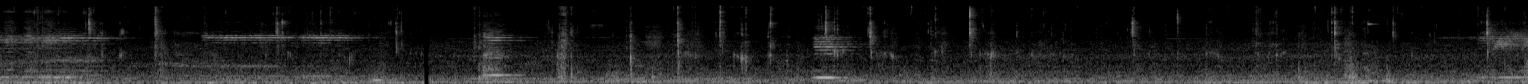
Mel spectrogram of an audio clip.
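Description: Close-up eating sounds: a person chewing rice and thin chicken curry, with many small wet clicks and squelches from the mouth and from fingers squishing the rice on the plate.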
